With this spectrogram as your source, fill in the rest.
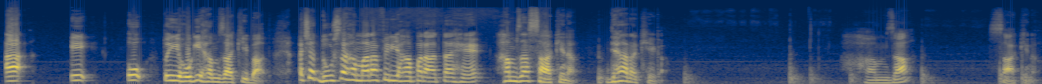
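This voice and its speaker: A man with a high, light voice teaching the rules of Quran recitation. He asks his own questions and answers them. He breaks off to sound out single letters and to recite verses slowly. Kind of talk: tajweed lesson.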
